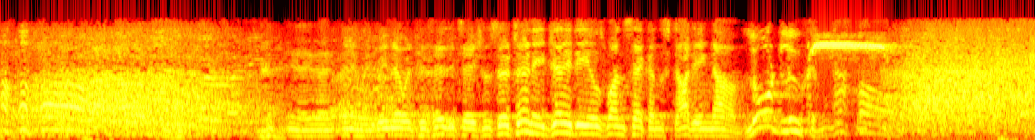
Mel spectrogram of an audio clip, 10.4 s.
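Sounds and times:
laughter: 0:00.0 - 0:04.4, 0:08.9 - 0:10.3
speech: 0:04.1 - 0:09.1
whistle blown to end a round: 0:08.1 - 0:09.0.

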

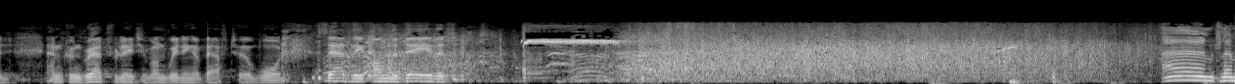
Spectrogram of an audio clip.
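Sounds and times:
speech: 0:00.0 - 0:05.1, 0:11.7 - 0:12.3
laughter: 0:02.8 - 0:10.6
shrill whistle blast ending the round: 0:05.2 - 0:06.4, 0:09.9 - 0:10.4
audience applause: 0:05.3 - 0:12.0.

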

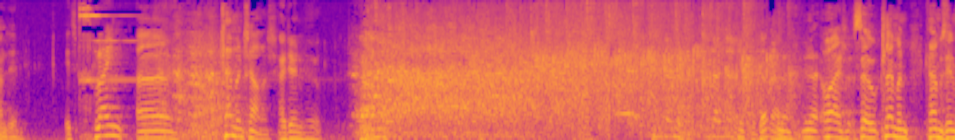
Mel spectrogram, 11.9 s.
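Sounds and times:
speech: 0:00.0 - 0:05.0, 0:09.1 - 0:11.9
laughter: 0:02.0 - 0:03.2, 0:04.4 - 0:10.0
audience applause: 0:04.7 - 0:10.0.

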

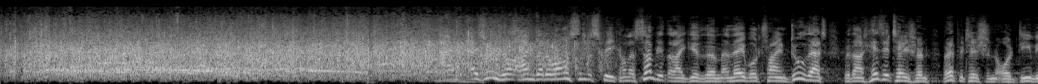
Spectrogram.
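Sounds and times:
studio audience applauding the players of a comedy panel game: 0:00.0 - 0:06.4
speech: 0:04.8 - 0:10.3.

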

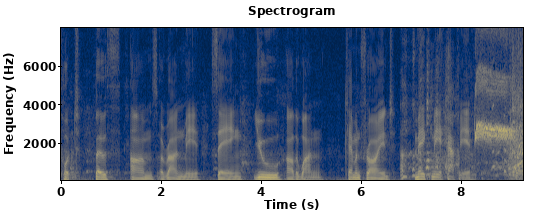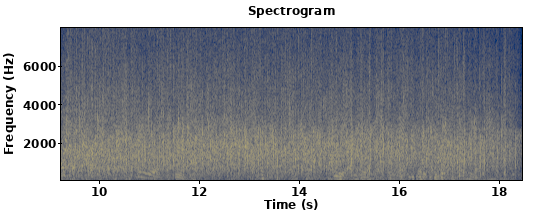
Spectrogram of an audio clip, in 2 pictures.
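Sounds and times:
laughter: 0:00.0 - 0:01.7, 0:06.8 - 0:17.8
speech: 0:00.0 - 0:09.4
game whistle blown: 0:08.3 - 0:09.2.

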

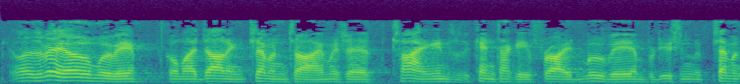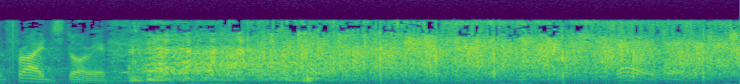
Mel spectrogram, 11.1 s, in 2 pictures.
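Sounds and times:
speech: 0:00.1 - 0:08.4
laughter: 0:06.4 - 0:08.6
audience clapping for a comic routine at an estate agents' ball: 0:06.9 - 0:11.0.

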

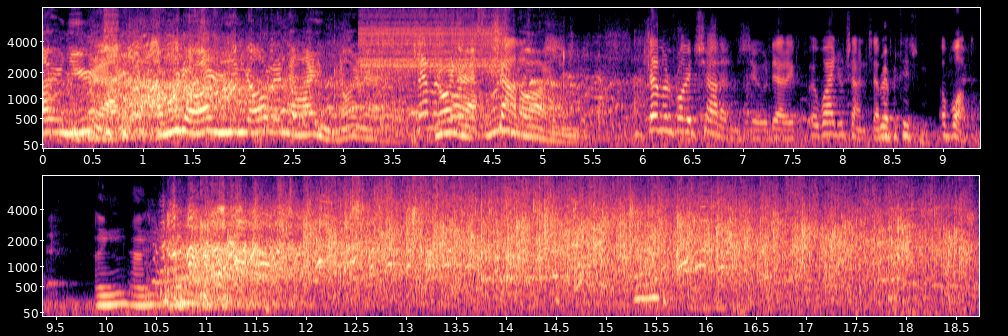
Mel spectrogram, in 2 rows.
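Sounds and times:
audience chuckles and laughter: 0:00.0 - 0:06.4, 0:10.4 - 0:16.4
audience applause: 0:00.8 - 0:05.6, 0:10.9 - 0:18.7
speech: 0:06.0 - 0:12.0.

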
